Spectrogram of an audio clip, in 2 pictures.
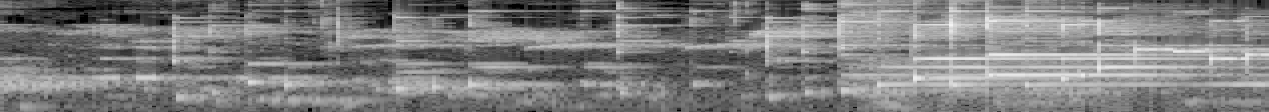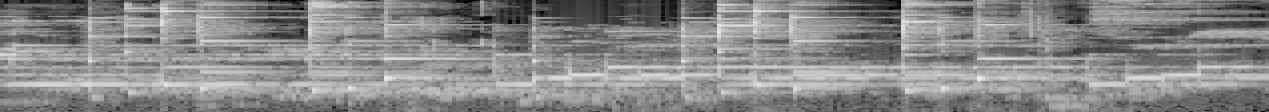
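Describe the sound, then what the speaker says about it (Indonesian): A mobile phone ringing with an incoming call: a sparse chiming intro gives way to a busier melodic ringtone of layered bell-like tones, playing steadily and fairly loud, with faint background murmur and no clear speech. "Sekedap kula nerima telepon, nggih."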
